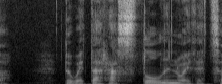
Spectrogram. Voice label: "rhastl", Welsh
